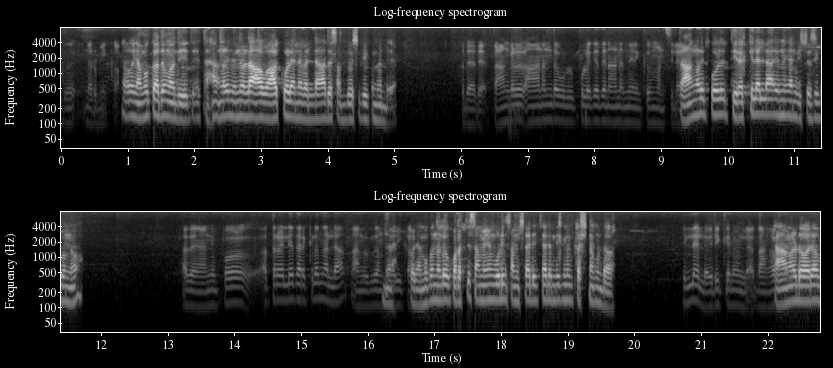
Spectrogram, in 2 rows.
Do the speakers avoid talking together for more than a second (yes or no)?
yes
